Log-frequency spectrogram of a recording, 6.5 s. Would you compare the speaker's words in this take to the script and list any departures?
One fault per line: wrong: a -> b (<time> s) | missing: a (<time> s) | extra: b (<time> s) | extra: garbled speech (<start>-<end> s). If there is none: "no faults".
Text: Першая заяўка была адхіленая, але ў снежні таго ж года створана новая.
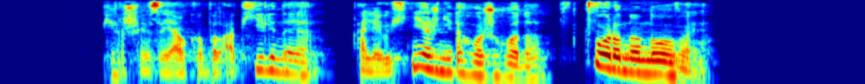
no faults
